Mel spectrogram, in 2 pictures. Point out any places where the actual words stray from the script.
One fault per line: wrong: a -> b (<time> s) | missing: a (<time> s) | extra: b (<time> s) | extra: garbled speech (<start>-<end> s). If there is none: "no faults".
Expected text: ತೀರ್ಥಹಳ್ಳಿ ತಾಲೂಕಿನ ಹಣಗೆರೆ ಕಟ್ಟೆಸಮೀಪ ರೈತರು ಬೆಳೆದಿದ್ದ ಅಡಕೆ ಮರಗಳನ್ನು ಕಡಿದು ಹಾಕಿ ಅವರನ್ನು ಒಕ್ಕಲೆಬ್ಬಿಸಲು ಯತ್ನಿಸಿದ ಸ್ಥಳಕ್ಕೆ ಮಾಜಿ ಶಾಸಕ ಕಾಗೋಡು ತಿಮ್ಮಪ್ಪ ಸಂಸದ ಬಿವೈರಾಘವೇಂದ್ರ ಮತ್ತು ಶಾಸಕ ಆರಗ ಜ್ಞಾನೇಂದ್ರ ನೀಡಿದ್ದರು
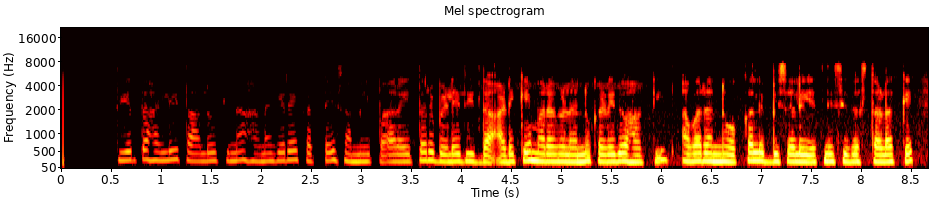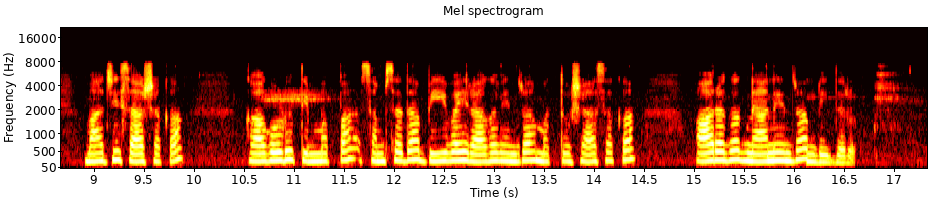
no faults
